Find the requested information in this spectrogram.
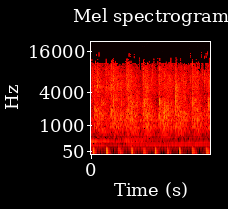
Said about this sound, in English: Would you clap to the Lord a praise offering?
